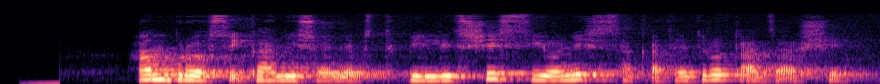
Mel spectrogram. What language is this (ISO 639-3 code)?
kat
